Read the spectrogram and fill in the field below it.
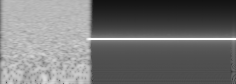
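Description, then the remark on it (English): A loud burst of static hiss cuts abruptly to a single steady electronic beep, like an old cell phone tone, held unbroken for about a second and a half with no voices. “That was my ringtone in high school.”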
